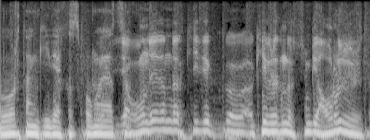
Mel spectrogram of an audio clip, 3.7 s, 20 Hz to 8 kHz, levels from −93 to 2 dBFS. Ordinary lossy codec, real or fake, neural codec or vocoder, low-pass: none; real; none; none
